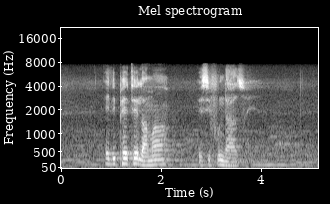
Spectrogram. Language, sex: Zulu, male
